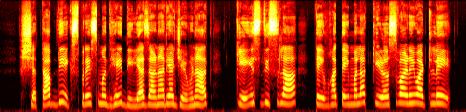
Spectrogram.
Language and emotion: Marathi, disgusted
